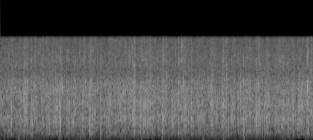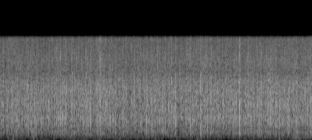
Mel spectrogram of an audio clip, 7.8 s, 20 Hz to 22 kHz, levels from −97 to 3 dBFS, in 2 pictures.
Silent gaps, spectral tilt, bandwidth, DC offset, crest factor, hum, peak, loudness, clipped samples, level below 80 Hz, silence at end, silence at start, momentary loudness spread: none; 2 dB/octave; 8 kHz; under 0.1%; 24 dB; none; -10 dBFS; -32 LUFS; under 0.1%; -76 dBFS; 0 s; 0 s; 2 LU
